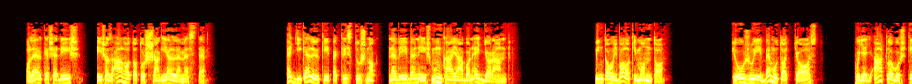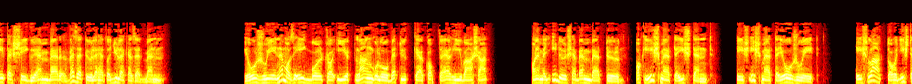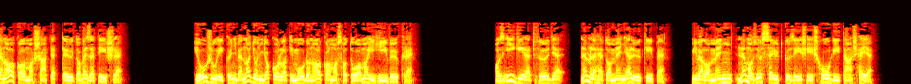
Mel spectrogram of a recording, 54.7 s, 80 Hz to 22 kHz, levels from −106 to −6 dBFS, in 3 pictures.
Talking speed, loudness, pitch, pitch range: 90 wpm, -16 LUFS, 125 Hz, 115-140 Hz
